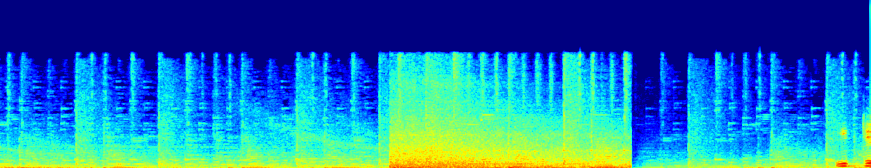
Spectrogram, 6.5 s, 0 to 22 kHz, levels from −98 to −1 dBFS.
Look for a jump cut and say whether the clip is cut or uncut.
uncut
